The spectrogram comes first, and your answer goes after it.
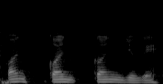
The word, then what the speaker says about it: cónyuge: Sabes, fun fact, eh, dato curioso, la mayoría de los latinos pronuncian la palabra cónyuge cónyuge de con cónyuge. Es raro. Eh, tú pronuncias cónyuge, ¿verdad? Aquí con Franco, creo que lo normal pronunciar cónyuge, pero es cónyuge. Okay. Aquí la gente sorprendida, pero sí, mi esposa me lo dijo hace tiempo. Con con con yuge, con yuge, ¿sí?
